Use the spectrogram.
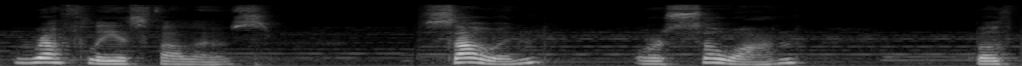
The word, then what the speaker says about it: Samhain: Samhain, or Soan, both pronunciations are correct depending on the dialect. The pronunciation that is not correct is Samhain. It is not pronounced the way it is spelled.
